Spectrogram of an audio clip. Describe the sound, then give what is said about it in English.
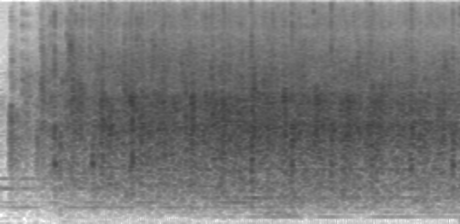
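Audience applause fills the UN's cavernous ECOSOC chamber at the end of a film screening, a dense, steady clapping that holds at an even level throughout. “Audience members show their appreciation for the film as it ends.”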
